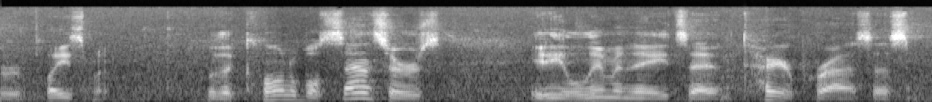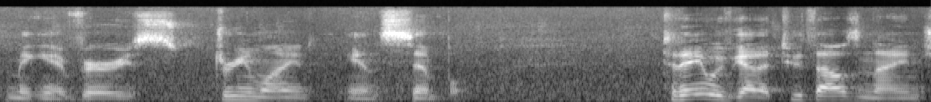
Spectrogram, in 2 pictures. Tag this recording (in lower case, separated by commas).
speech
